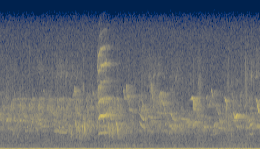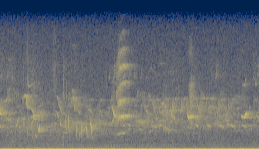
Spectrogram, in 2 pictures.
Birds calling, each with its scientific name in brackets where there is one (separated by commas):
Apapane (Himatione sanguinea), Omao (Myadestes obscurus), Hawaii Amakihi (Chlorodrepanis virens), Iiwi (Drepanis coccinea)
